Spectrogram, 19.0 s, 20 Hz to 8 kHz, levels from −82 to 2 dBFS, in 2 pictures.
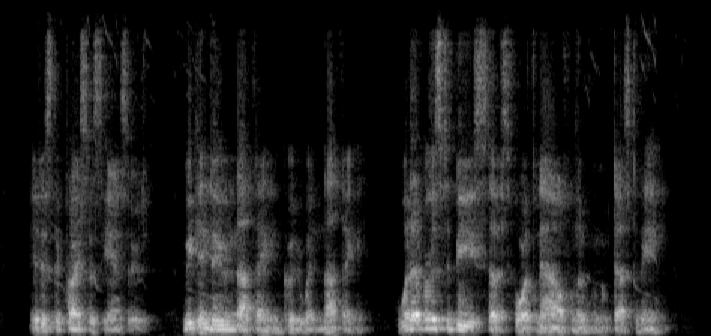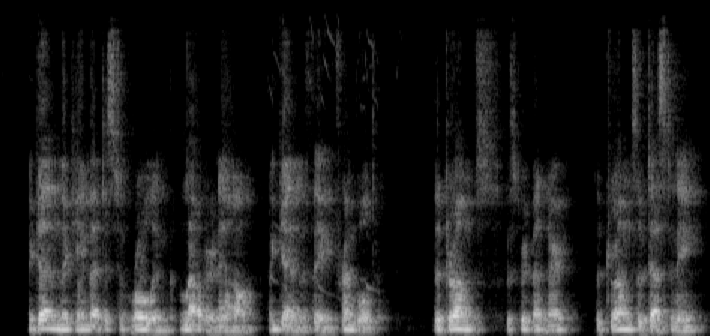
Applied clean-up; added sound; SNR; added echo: neural mask model DeepFilterNet 3.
